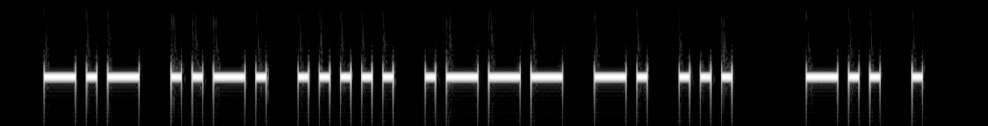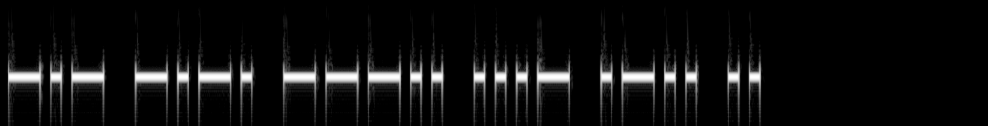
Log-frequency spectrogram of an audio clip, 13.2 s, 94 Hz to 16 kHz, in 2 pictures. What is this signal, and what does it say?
Morse code, heard as a keyed tone, about 17 wpm, 700 Hz. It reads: KF5JNS DE KC8VLI
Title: USA Callsign DE Callsign - 6 Characters - 17wpm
